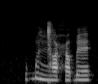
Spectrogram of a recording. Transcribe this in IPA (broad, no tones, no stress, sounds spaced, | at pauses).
ɓ ʊ ŋ͡ǀ ɒ ħ ɔ ɓ ɛ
